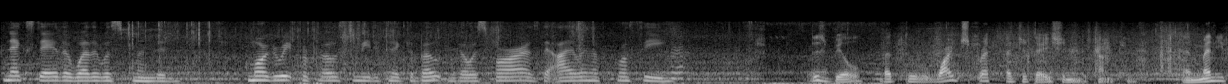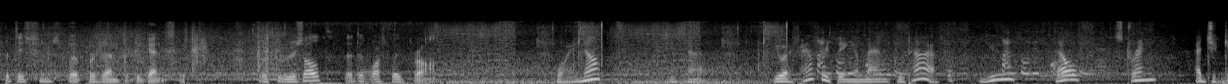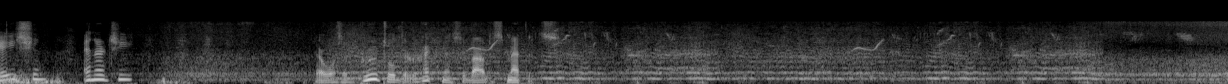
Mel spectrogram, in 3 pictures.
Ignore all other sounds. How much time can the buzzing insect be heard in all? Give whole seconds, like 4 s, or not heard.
37 s.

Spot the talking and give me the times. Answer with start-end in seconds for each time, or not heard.
0.0-1.8, 2.5-6.8, 8.1-16.6, 17.9-25.9, 27.7-30.1.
